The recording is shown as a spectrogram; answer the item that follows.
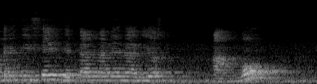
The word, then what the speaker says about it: amó: Dice Juan 3:16, de tal manera Dios amó, con acento en la O, que quiere decir pasado.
